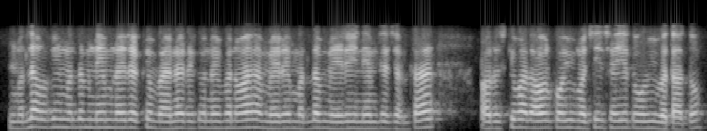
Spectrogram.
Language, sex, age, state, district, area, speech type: Hindi, male, 18-30, Uttar Pradesh, Bhadohi, urban, conversation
